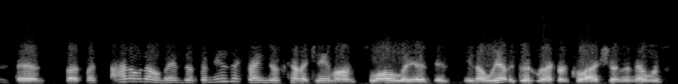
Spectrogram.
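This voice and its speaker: Speaking at a fairly quick pace, this voice has a Kentucky accent and lively intonation. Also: man. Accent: Kentucky Southern US. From Kentucky, Louisville. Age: 60s. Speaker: country rock guitarist. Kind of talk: interview. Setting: phone call; outdoors. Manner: halting.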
